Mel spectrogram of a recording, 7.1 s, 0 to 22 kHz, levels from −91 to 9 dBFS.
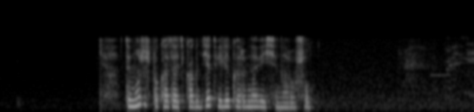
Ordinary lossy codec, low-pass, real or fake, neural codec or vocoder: AAC, 48 kbps; 5.4 kHz; real; none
